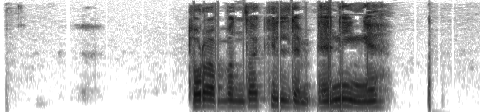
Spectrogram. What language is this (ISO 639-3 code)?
bak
